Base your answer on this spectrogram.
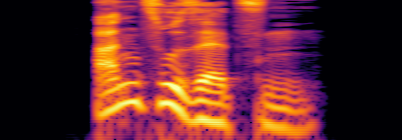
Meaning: zu-infinitive of ansetzen
- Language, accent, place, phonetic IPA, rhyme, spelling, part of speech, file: German, Germany, Berlin, [ˈant͡suˌzɛt͡sn̩], -ant͡suzɛt͡sn̩, anzusetzen, verb, De-anzusetzen.ogg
